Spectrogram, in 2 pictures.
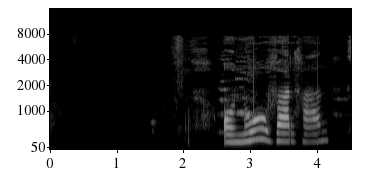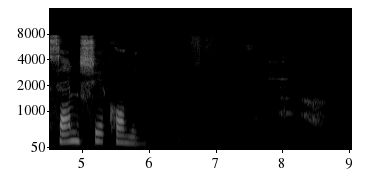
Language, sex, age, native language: Icelandic, female, 40-49, Portuguese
